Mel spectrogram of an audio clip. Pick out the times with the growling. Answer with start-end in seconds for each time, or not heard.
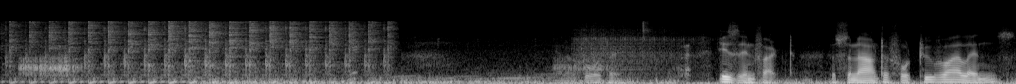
0.1-0.9, 5.5-7.0.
